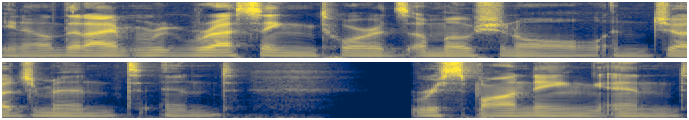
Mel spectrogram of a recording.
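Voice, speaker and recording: Audible room echo surrounds a man with a very deep, low pitch. He speaks very slowly in a monotone, flat intonation. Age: 40s. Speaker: former biology teacher. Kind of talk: casual chat.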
